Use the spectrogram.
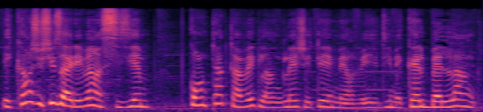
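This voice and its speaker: A woman's voice: mid-range voice, quick pace, a little mellow. A woman in her sixties with a Cameroonian French accent, a retired language teacher answering interview questions earnestly, often restarting her phrases. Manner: earnest, explanatory, with frequent restarts.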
